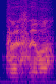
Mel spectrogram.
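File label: Speech, Russian, AWACS; target to the left; DCS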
